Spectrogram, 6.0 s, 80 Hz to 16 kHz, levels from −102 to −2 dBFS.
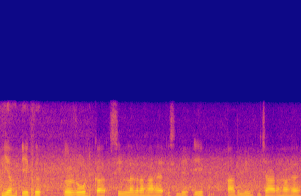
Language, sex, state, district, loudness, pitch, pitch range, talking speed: Hindi, male, Jharkhand, Deoghar, -18 LUFS, 140 Hz, 140-145 Hz, 140 wpm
